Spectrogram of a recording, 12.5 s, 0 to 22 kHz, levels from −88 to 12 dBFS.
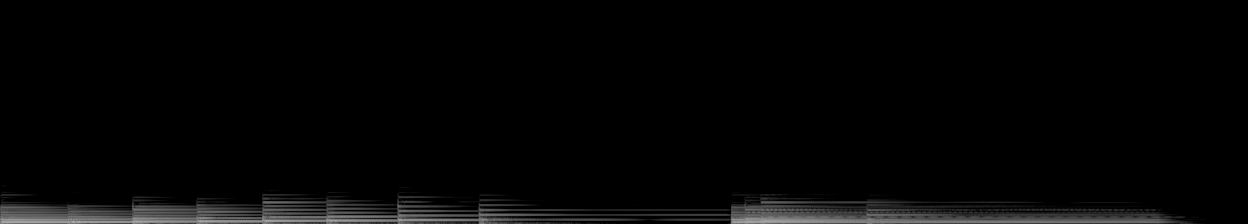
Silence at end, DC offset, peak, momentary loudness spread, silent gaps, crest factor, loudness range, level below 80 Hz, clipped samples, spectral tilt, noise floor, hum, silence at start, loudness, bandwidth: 0.85 s; under 0.1%; -16 dBFS; 19 LU; none; 16 dB; 13 LU; -64 dBFS; under 0.1%; -9.5 dB/octave; -85 dBFS; none; 0 s; -32 LUFS; 2.9 kHz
